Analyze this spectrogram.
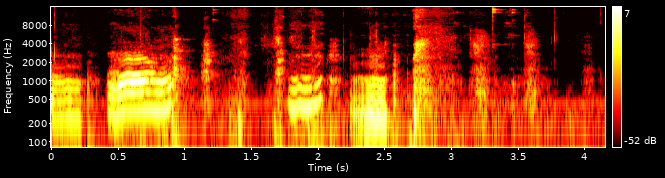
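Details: Bernedoodle whining while being brushed indoors in a small room, a high, wavering whimper with rising and falling tones in several short bursts, a second dog nearby, a person speaking softly between cries.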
